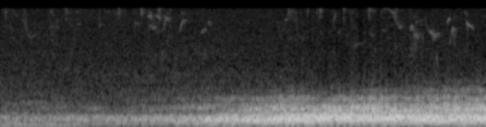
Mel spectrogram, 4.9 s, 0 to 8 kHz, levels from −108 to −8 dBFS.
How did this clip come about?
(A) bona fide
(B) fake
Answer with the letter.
A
